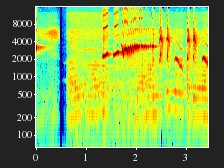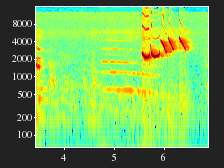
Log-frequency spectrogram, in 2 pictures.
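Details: Orange-headed thrush, song used to provoke other males into singing: a long rising whistle, quick chattering notes and falling slurs, then a bright rising series of whistles.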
